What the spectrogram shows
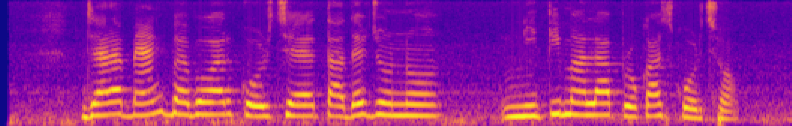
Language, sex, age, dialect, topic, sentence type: Bengali, female, 31-35, Western, banking, statement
